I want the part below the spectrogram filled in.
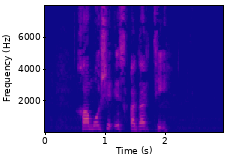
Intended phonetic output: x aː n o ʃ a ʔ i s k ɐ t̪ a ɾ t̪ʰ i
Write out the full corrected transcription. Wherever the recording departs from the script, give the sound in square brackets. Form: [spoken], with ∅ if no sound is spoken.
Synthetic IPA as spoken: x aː [m] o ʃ [i] ʔ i s [q] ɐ [d̪] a ɾ t̪ʰ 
